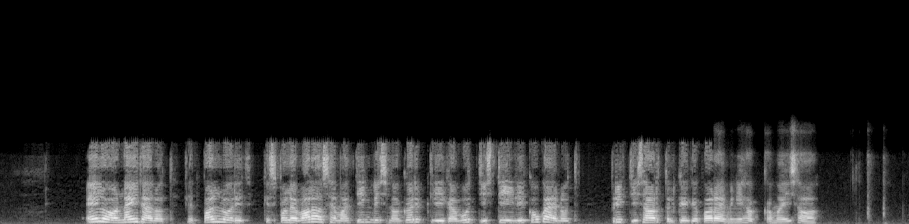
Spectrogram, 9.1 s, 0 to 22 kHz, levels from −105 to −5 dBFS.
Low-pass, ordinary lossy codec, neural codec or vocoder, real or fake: 7.2 kHz; Opus, 16 kbps; none; real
